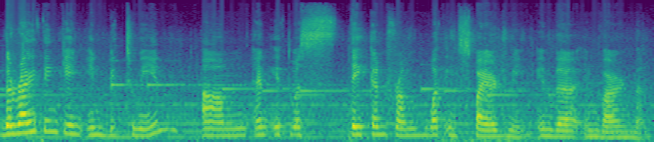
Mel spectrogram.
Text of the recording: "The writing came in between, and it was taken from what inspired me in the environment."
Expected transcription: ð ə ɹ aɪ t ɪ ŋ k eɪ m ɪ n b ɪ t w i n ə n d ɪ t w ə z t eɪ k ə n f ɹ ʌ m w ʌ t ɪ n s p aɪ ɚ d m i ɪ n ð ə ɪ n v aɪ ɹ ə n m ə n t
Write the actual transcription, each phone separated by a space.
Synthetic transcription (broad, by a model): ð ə ɹ aɪ t ɪ ŋ k eɪ m ɪ n b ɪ t w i n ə n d ɪ t w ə s t eɪ k ə n f ɹ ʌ m w ʌ t ɪ n s p aɪ ɚ d m i ɪ n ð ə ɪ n v aɪ ɹ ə n m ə n t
